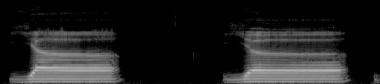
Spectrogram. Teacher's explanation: জিহ্বার মধ্যখান তার বরাবর উপরে তালুর সঙ্গে লাগাইয়া ইয়া উচ্চারণ হবে, দুইটি ইয়া একই জায়গা থেকে উচ্চারণ হয়, যেমন ইয়া ইয়া।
